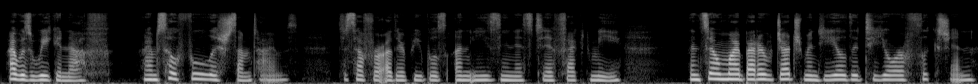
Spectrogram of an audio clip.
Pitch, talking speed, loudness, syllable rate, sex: 210 Hz, 145 wpm, -21 LUFS, 5.2 syllables/s, female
